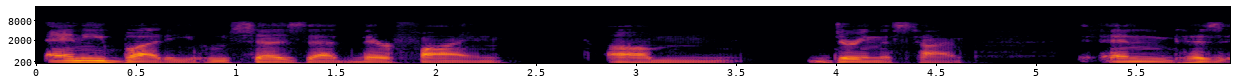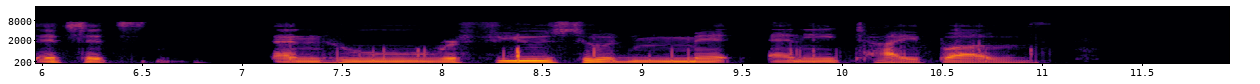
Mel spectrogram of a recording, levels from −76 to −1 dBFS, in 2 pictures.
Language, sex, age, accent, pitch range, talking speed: English, male, 20-39, American, 90-110 Hz, 110 wpm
